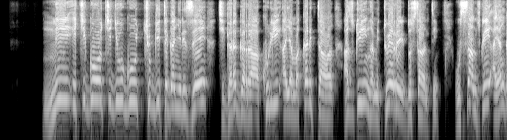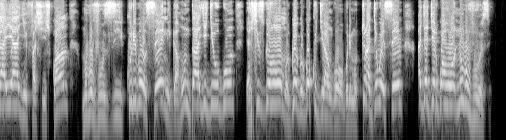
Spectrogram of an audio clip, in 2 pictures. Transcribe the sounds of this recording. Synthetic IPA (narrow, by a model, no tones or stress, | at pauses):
niːciɡo̞ciɟihuɡucub̚ɡiːte̞ɡaɲiɾize̞ciɡaɾaɡaɾakuɾiʔajamakaɾitaːzɡwiŋ̥hamituwe̞ɾe̞do̞saːnte̞̰βusaːnzɡwe̞ajaŋɡajajifaʃiːʃwamuβuvuːzikuɾiβo̞ːse̞niɡaɦuːndajiɟihuɡujaʃizɡwe̞ho̞muɾɡwe̞ːɡo̞ɾɡwo̞kuɟiɾaŋɡo̞βuɾimutuːɾaɟe̞we̞ːse̞aɟaɟeɾɡwaho̞nuβuvuːzi̥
